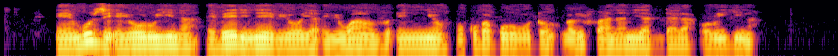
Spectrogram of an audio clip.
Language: Ganda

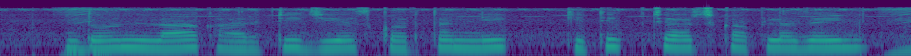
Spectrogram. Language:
Marathi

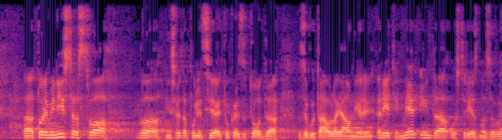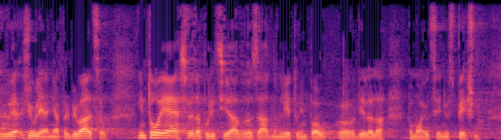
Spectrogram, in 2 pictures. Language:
Slovenian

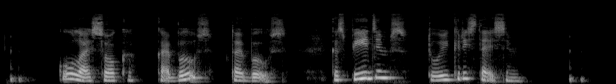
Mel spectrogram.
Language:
Latgalian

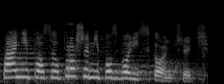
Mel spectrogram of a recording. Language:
Polish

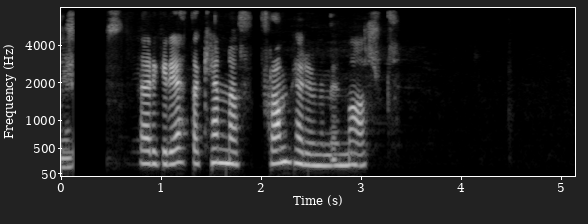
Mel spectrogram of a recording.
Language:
Icelandic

